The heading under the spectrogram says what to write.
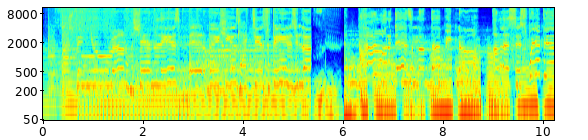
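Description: An upbeat pop dance track plays loudly and steadily on Radio Capella during the show Basta, with a thumping beat, bright synths and a melodic line, pausing briefly midway before the full mix kicks back in.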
